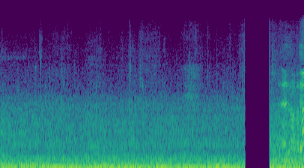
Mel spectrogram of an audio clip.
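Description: Car driving at highway speed, heard from inside the cabin: a steady low road-and-engine rumble that drops out abruptly for a moment near the end.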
